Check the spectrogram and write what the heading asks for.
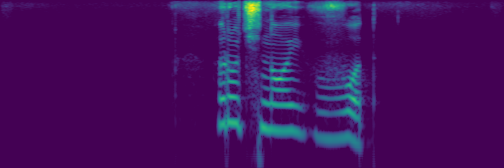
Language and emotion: Russian, neutral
